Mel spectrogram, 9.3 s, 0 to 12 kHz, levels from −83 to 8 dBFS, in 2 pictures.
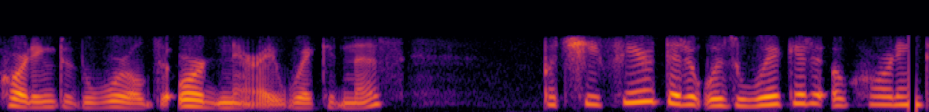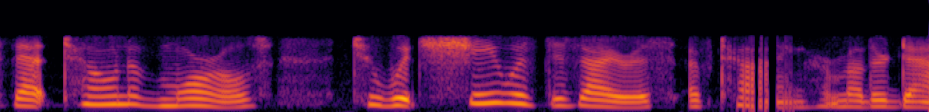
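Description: At 4.54 s the audio drops out for 40 ms, and from 8.27 to 8.61 s it breaks up repeatedly, losing 180 ms in total across that 340 ms stretch, with the longest gap 50 ms. This is packet loss filled with silence: the receiver inserts digital silence where packets never arrived, so each gap has hard edges. The gap sizes point to 10 ms packets. The narrow G.711 telephone band is audible throughout.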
